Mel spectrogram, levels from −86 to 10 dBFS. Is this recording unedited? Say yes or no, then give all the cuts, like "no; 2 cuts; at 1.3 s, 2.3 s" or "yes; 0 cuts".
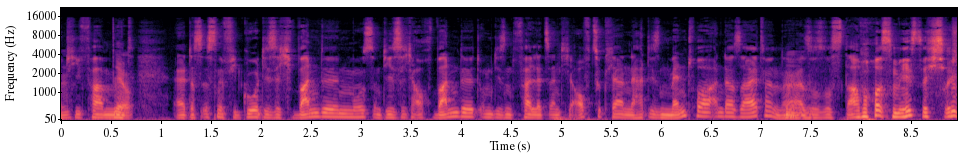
yes; 0 cuts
